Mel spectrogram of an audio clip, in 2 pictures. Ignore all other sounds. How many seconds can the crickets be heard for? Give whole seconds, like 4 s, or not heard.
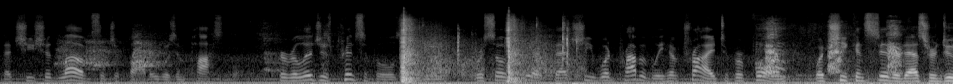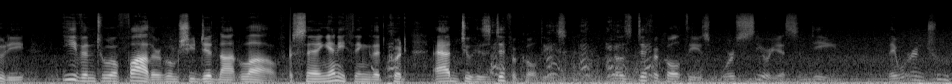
not heard.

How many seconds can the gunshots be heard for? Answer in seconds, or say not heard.
2 s.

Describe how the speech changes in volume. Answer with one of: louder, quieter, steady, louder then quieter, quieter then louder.
louder then quieter.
